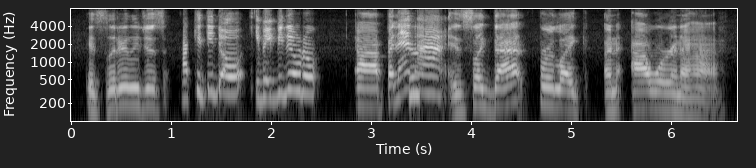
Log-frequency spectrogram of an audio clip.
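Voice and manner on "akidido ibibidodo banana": put-on gibberish cartoon voice, higher. Mocking the Minions movie to the others: Minions impression. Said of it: "He complimented my impression".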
